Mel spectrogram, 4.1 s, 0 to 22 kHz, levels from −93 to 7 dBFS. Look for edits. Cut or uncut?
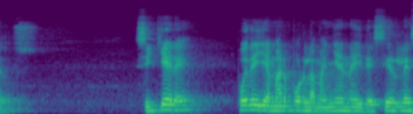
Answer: uncut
